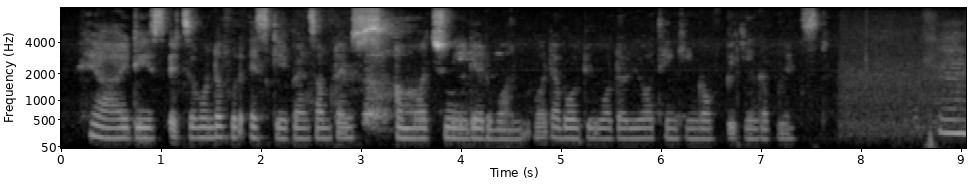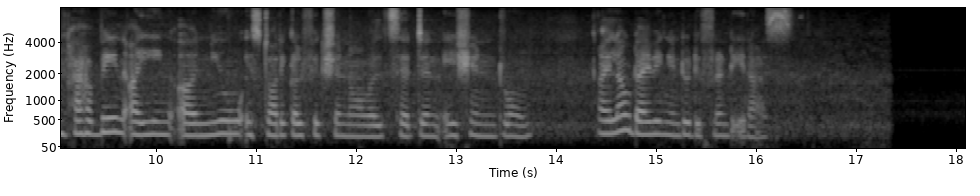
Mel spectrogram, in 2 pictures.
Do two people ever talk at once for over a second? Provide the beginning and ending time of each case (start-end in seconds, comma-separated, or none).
none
